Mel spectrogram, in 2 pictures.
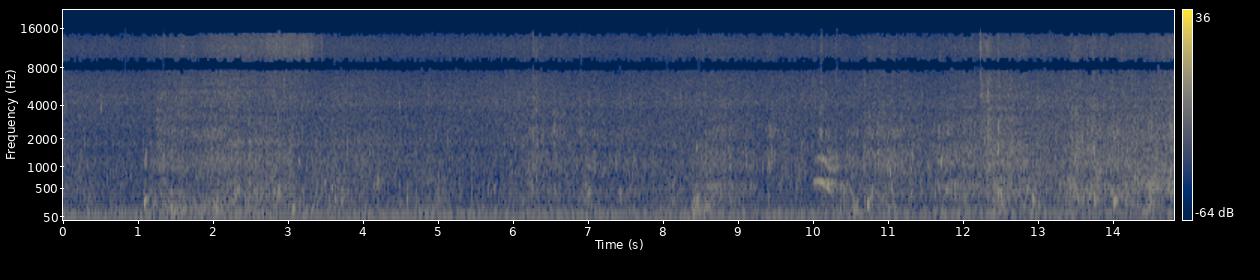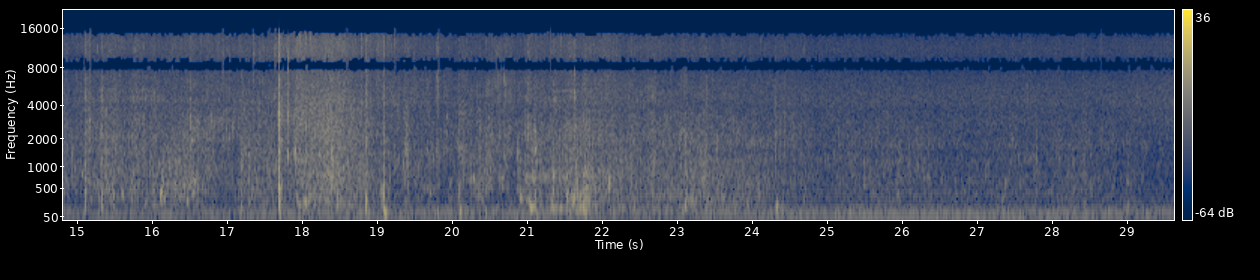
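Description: Water splashing and sloshing as an adult and a calf Asian elephant wade and roll in a muddy pond, in irregular surges that are loudest in the middle stretch. There is one sharp knock a little past halfway.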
